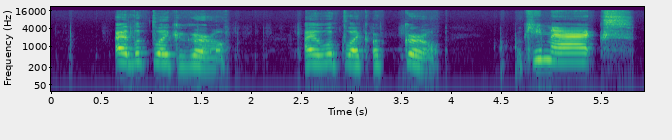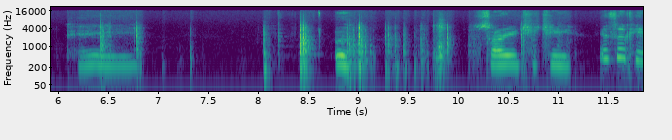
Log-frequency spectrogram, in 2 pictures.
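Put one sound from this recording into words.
Small plastic toys tap and scrape on a hard surface.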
